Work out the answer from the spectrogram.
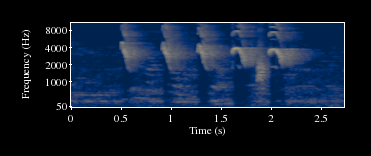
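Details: Chopi blackbird song of five or six sharp, bright chip-like notes delivered about every half second, each a quick descending burst, the last two run together, over a faint low indoor hum.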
